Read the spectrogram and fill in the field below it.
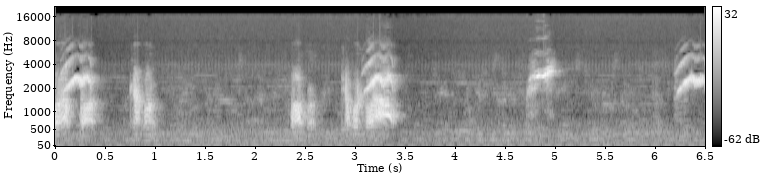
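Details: Congo African grey parrot, a female pet, indoors during a New Year greeting, giving short mimicked word bursts and several loud rising whistles spaced a few seconds apart.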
